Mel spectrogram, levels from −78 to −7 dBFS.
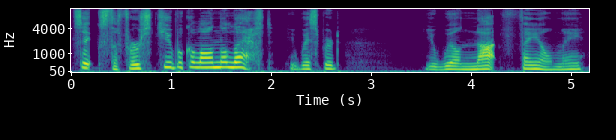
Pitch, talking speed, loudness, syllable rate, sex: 200 Hz, 160 wpm, -18 LUFS, 4.3 syllables/s, female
